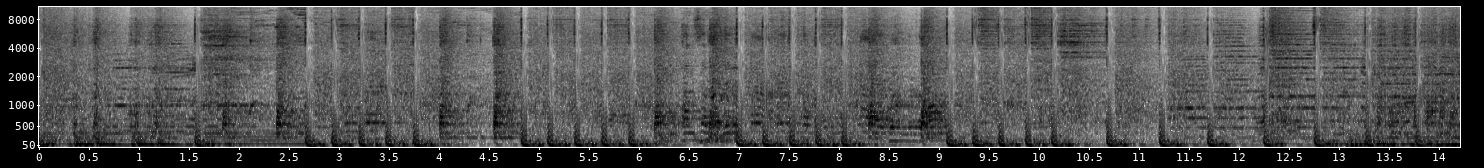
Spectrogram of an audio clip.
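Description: Live band playing Thai ramwong dance music through a PA, a drum kit and bass keeping a steady beat, with a voice over it.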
